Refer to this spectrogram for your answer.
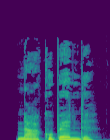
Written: narkobande

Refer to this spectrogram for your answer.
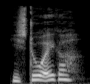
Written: HISTORIKERE

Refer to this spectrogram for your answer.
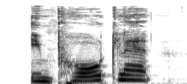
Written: importland

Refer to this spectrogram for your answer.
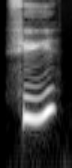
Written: fyge

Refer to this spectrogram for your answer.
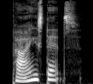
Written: parringsdans

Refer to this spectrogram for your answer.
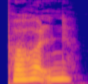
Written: påholdende

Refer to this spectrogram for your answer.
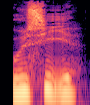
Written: udsige

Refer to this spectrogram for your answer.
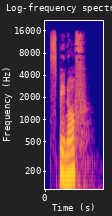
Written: spinoff

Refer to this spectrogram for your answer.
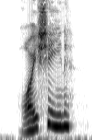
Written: røggene

